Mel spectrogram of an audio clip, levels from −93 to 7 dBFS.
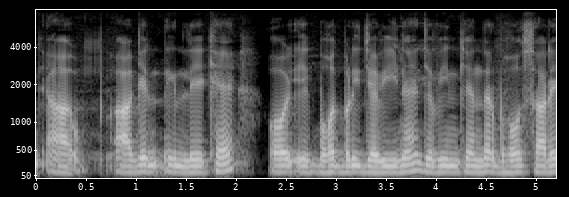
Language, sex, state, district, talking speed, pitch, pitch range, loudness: Hindi, male, Delhi, New Delhi, 185 wpm, 115 Hz, 110-115 Hz, -18 LUFS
